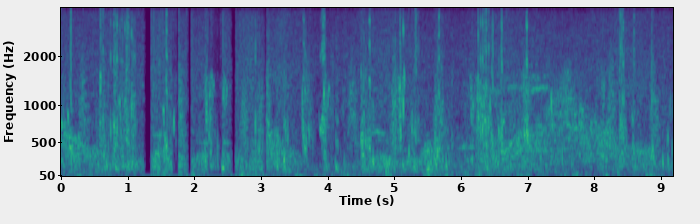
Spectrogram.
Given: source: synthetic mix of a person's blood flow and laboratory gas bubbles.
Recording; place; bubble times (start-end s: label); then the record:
Doppler ultrasound of blood flow; subclavian vein
0.00-0.23 s: bubbles
0.50-1.20 s: bubbles
1.42-1.75 s: bubbles
2.15-2.52 s: bubbles
2.73-2.81 s: bubbles
2.89-3.15 s: bubbles
3.17-3.44 s: bubbles
3.60-3.75 s: bubbles
3.86-4.29 s: bubbles
4.45-4.74 s: bubbles
4.98-5.40 s: bubbles
5.57-5.92 s: bubbles
6.11-6.75 s: bubbles
6.94-7.05 s: bubbles
7.32-7.42 s: bubbles
7.48-7.56 s: bubbles
7.60-7.71 s: bubbles
8.08-8.18 s: bubbles
8.34-8.52 s: bubbles
8.55-8.66 s: bubbles
8.81-8.93 s: bubbles
9.01-9.20 s: bubbles
From the record:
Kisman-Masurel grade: 232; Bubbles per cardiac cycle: several, 3 to 8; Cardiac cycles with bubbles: 50 to 99%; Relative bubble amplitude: moderate (0.250 to 0.450); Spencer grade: 3 (all of the cardiac periods contain showers or single bubble signals, but not dominating or overriding the cardiac motion signals); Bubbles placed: anywhere in the cardiac cycle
